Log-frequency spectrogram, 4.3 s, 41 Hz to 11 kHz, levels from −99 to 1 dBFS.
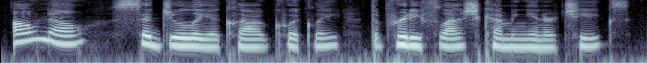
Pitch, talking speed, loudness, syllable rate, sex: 200 Hz, 180 wpm, -19 LUFS, 4.5 syllables/s, female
